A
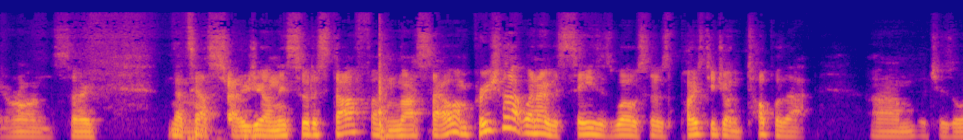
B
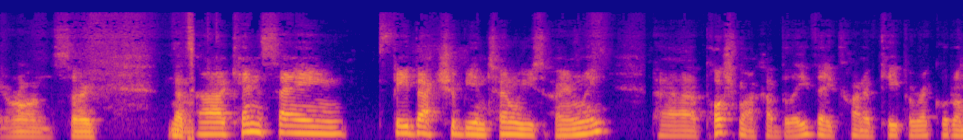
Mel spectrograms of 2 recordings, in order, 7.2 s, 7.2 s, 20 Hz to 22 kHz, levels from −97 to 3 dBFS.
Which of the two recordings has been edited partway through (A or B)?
B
